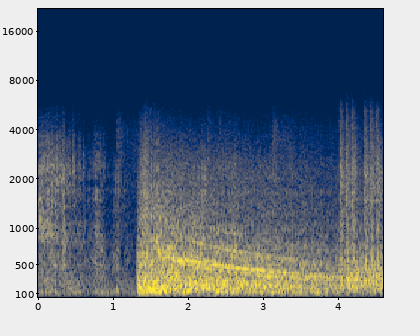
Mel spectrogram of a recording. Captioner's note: bomb exploding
